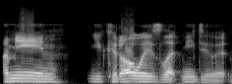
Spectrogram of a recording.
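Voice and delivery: ordinary talk, nothing marked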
